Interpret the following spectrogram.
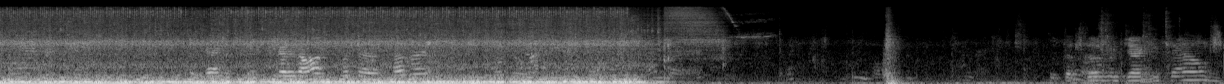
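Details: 2016 Dodge Charger R/T, Hemi 5.7 with upgraded camshaft and full bolt-ons, first startup after cam install; loud, choppy idle with a steady low thump about four times a second before shutting off. Normal idle.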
